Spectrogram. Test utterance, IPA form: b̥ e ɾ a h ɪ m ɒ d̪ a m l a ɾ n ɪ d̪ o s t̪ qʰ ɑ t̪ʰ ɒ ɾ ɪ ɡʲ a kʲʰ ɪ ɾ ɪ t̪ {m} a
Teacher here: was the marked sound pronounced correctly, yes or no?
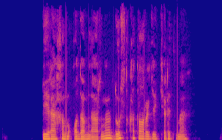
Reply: yes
